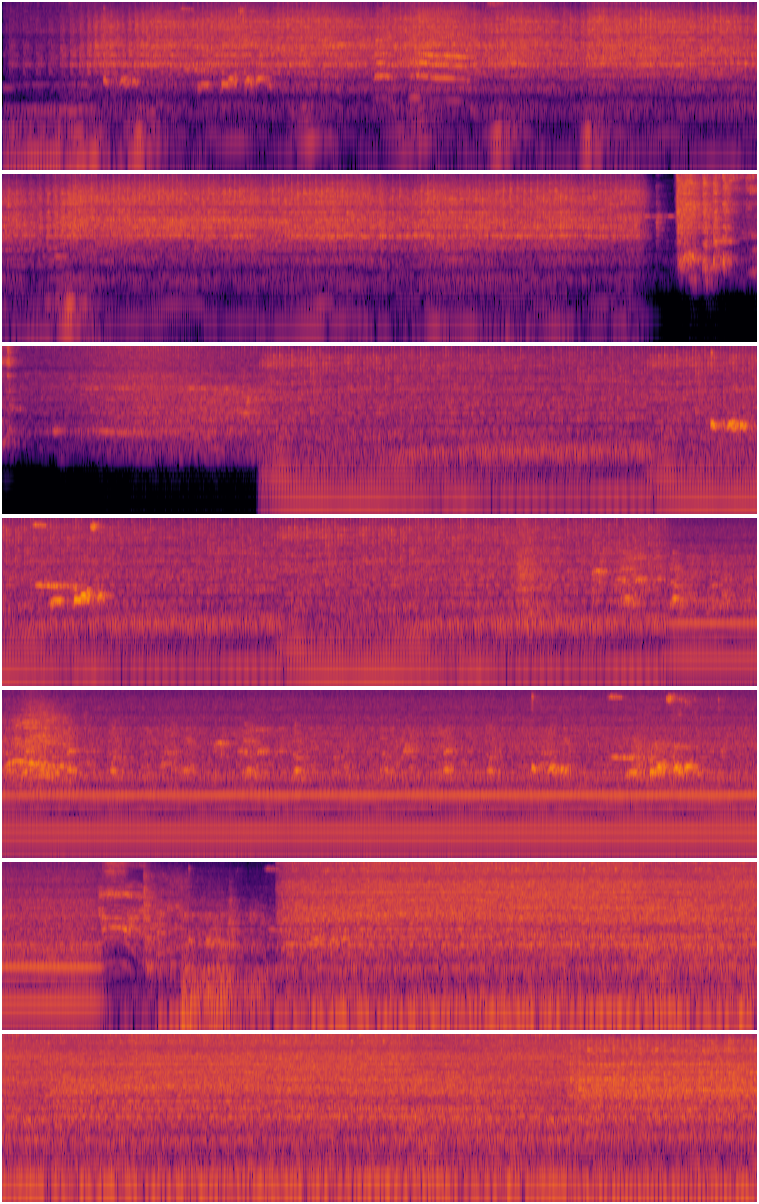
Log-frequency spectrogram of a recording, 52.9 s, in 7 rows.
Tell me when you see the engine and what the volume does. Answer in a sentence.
You can hear the engine from 0.0 to 52.8 s, getting louder.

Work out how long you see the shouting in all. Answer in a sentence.
You can hear the shouting for 3 seconds altogether.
